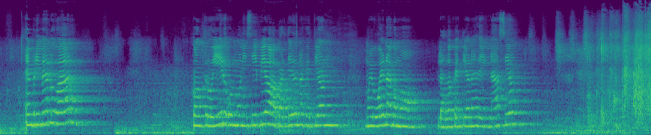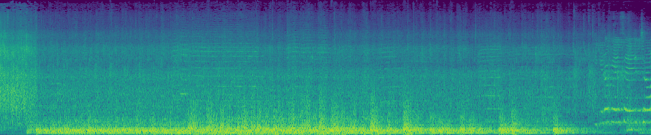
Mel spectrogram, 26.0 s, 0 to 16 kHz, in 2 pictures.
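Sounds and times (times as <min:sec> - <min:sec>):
audience applauding: 0:11.8 - 0:26.0
low rumble: 0:13.6 - 0:25.0.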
